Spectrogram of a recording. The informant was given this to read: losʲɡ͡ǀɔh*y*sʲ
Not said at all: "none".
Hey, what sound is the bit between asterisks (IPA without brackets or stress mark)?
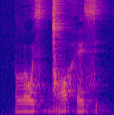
e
